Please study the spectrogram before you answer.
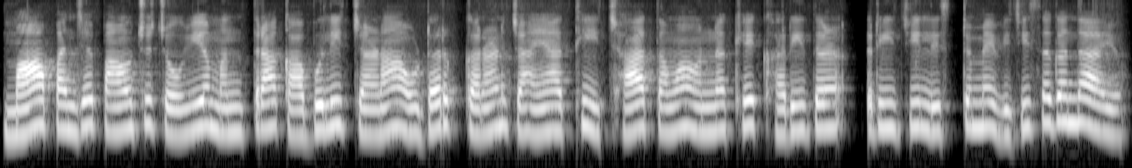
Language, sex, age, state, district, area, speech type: Sindhi, female, 18-30, Gujarat, Junagadh, rural, read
